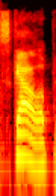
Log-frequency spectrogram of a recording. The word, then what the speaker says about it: scallop: Scolops. Yeah. So it's it's he says aunt and scolop. I say ant and scallop.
